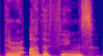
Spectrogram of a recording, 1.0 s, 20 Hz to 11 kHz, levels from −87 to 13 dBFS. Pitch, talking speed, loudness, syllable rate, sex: 230 Hz, 230 wpm, -16 LUFS, 8.6 syllables/s, female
